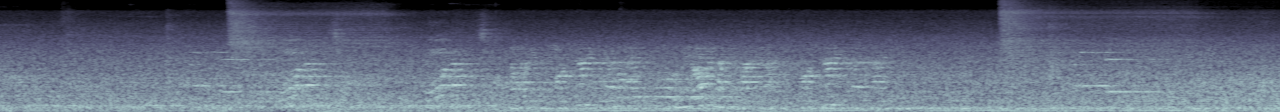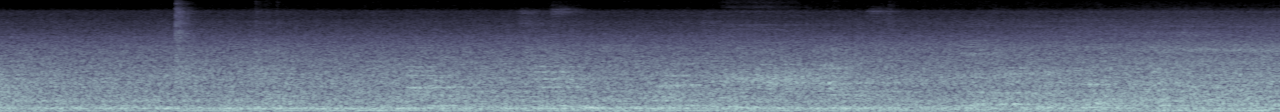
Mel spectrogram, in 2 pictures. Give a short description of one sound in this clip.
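A subway train rolls slowly along the platform with a low, steady electric hum.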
